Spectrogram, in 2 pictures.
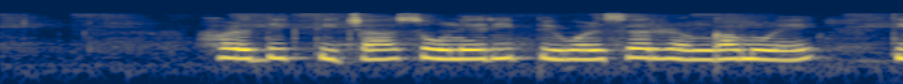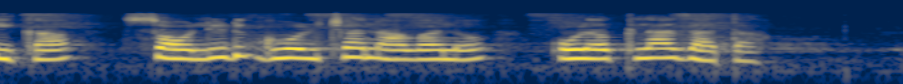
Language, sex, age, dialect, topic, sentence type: Marathi, female, 18-24, Southern Konkan, agriculture, statement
